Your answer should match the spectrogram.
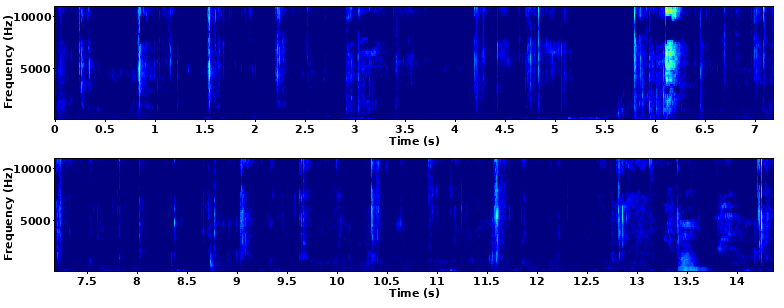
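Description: A person chewing a mouthful of boiled half-developed egg close to the microphone, with many small wet mouth clicks and one sharp, louder click about six seconds in. A short voiced "mm" comes near the end.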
